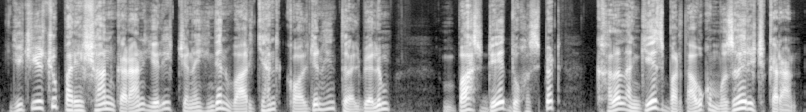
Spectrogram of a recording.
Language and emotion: Kashmiri, angry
